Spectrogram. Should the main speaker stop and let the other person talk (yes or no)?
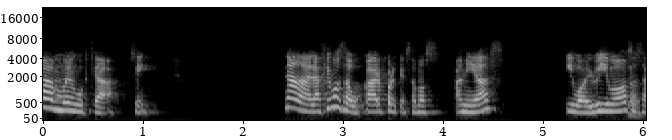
no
